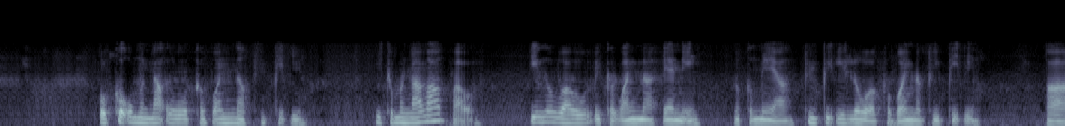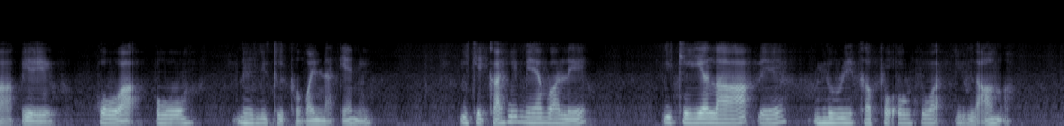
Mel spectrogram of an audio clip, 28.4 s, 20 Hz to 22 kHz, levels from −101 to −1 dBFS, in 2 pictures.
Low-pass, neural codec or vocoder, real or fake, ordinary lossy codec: 5.4 kHz; codec, 16 kHz, 1 kbps, FunCodec, trained on Chinese and English, 50 frames a second; fake; none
